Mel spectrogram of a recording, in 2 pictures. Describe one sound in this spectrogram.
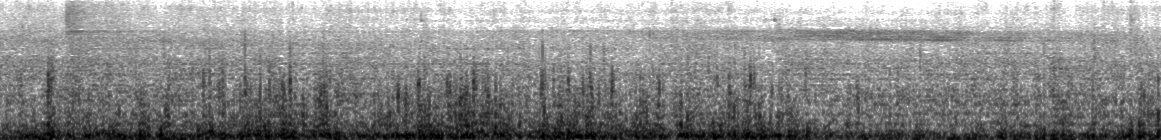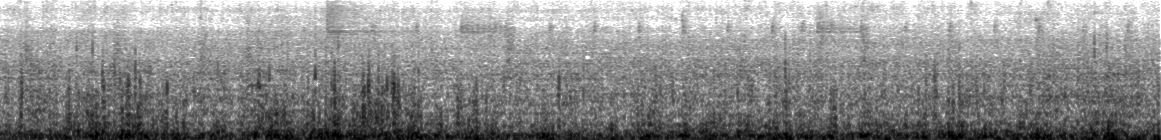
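Wind rushes hard against a microphone.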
